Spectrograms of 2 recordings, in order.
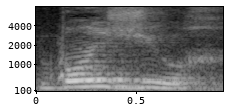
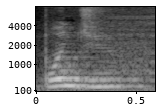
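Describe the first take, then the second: First: The j sound is soft and light. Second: The j sound is hard and thick. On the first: The speaker calls it right. "What we have is a soft one" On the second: The speaker calls it wrong. "they tend to pronounce it the wrong way"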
